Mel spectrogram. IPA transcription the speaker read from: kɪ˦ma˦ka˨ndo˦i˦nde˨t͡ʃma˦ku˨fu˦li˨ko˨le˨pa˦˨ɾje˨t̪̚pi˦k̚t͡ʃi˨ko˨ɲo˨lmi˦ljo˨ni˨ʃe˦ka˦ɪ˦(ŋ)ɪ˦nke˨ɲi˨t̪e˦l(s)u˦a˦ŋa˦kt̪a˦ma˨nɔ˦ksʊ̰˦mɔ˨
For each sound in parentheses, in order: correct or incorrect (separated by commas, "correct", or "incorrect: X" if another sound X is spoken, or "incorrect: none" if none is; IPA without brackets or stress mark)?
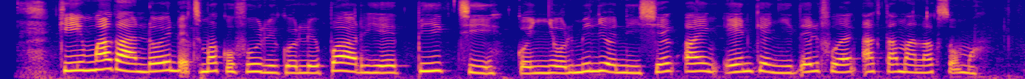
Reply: correct, incorrect: f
